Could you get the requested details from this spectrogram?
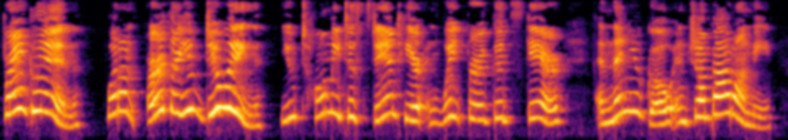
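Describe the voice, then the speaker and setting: A woman voicing a young penguin in a storybook read-aloud, excitable and polite, frustrated by hiccups, addressing children like a kids show host. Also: extremely high pitch, measured pace, few pauses, pitched above the performer's own voice, heavily acted. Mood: indignant, excited. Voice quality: speech broken by gasping hiccups.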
